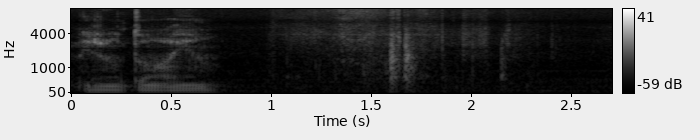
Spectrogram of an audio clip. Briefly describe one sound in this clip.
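Paper pages rustle as a page is turned.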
